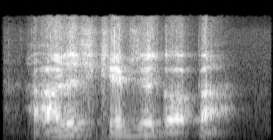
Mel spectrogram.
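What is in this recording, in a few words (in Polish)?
"gapa", Kurpie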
